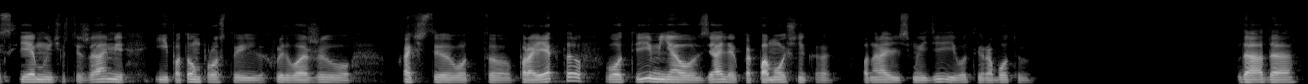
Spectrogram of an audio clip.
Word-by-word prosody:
схемами, 115 -1 +1
чертежами 115 +2 -1 0.3
и 110 -1 -2
потом 120 0 0
просто 115 0 -4
их 100 -1 -4
предложил 105 -1 -1 0.4
в - - -31
качестве 110 -2 0
вот, 105 0 -4
э, 100 -3 -2
проектов. 135 +9 +3 0.2
Вот. 115 +1 0
И 130 +4 +3
меня 115 -4 +4
вот 105 -2 +1
взяли 110 +2 +2
как - - -4
помощника. 105 -2 0 0.3
Понравились 105 -1 -1
мои 105 -1 -2
идеи, 120 +4 -3
и 105 - 0
вот 110 +2 -5
я 100 - -3
работаю. 100 -1 -4 2.0
Да, 110 0 +5
да. 110 0 +2
110 Hz, 130 wpm, -26 LUFS, 105-115 Hz, 2.0 s, Да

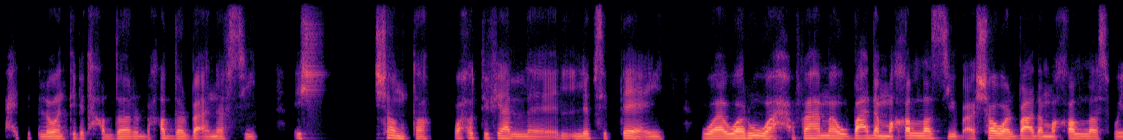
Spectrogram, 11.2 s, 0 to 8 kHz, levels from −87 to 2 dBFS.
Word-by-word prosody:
حتّة - - -16
اللي 115 0 -1
هو 120 - +4
أنتِ 120 +1 -6
بتحضّر 120 +1 -3
باحضّر 115 +1 -3
بقى 110 +1 -1
نَفسي، 115 -1 -6 0.4
الش 125 0 -7 0.4
الشنطة 120 -6 -1 0.2
وأحُط 130 0 -4
فيها 130 +1 -1
ال 115 -2 -2
اللبس 125 +3 -5
بتاعي 115 -4 -1 0.4
و 125 - -4
واروح، 130 +1 +4
فاهمة؟ 135 +1 +1
وبعد 130 +2 +3
امّا 125 -4 +3
اخلّص 135 -1 +1
يبقى 115 +1 -3
shower 135 0 +5
بعد 125 +1 +4
امّا 115 -2 +1
اخلّص 120 0 0
و 110 -1 -4
125 Hz, 145 wpm, -23 LUFS, 115-130 Hz, 0.4 s, shower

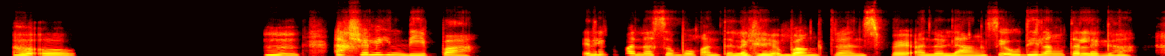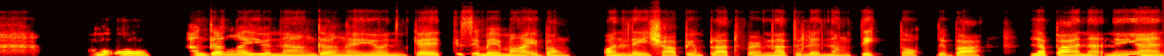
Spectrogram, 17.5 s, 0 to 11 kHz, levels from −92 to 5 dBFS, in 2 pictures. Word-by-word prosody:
Oo. 275 -1 +2 1.4
Mm, 285 -1 0 0.3
actually 350 0 +4
hindi 255 -5 -1
pa. 200 -7 -1 0.8
Hindi 295 +2 0
ko - - -41
pa 310 - +4
nasubukan 285 -4 -2
talaga 255 -1 +2
'yong 270 -2 +3
bank 245 -1 +5
transfer, 220 -1 -1
ano 270 +2 0
lang, 215 -2 +1
COD 300 +5 +1
lang 300 -1 +1
talaga. 250 -4 +1 1.0
Oo, 305 -4 +2 0.3
hanggang 310 +2 +3
ngayon, 255 -3 +1
ah, 225 0 0
hanggang 245 0 0
ngayon 205 -3 -1
kahit 215 -2 +2
kasi 240 +4 -2
may 265 -1 +3
mga 215 -1 +1
ibang 205 -1 -1 0.3
online 200 -1 0
shopping - - +2
platform 190 +2 -1
na 235 0 +2
tulad 205 -3 -2
ng 190 0 -5
TikTok, 260 -5 -1 0.2
'di - - -4
ba? 190 0 +3 0.4
Lapana 200 -3 +4
na 215 - -2
'yan. 220 +1 +2
245 Hz, 140 wpm, -25 LUFS, 210-280 Hz, 1.4 s, bank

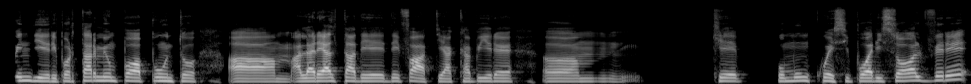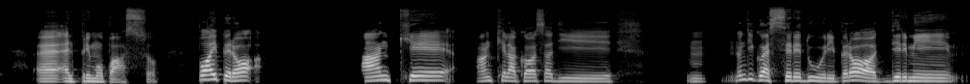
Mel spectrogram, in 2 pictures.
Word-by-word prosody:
Quindi 175 -4 +1
riportarmi 160 +5 0
un 165 -3 -2
po' 165 -1 +2
appunto 155 -2 0 0.3
a 135 0 +3
mhmm, 130 -1 -8
alla 145 +1 +3
realtà 155 +1 +4
de 150 0 0
dei 150 +2 -5
fatti 145 0 0
e - - 0
a 130 - -2
capire, 145 +2 -4 0.3
uhm, 140 -1 -5 0.7
che 155 -1 -4 0.2
comunque 160 +1 -2
si 150 +2 -5
può 155 +1 +3
risolvere, 175 - -1 0.3
è 140 0 +2
è - - +1
il 135 -2 -1
primo 140 -3 0
passo. 110 - -5 0.3
Poi 225 +2 +7
però, 190 -3 +4
a - - -15 1.0
anche 195 +1 +2 0.2
anche 165 +4 -4
la 165 -2 +1
cosa 165 +1 -2
di 140 -3 -5 0.7
mhmm, 140 0 -11 0.3
non 205 +4 -4
dico 225 -4 0
essere 180 -1 +2
duri, 155 -4 -1
però 165 -1 +5
dirmi, 155 +1 0
mhmm - - -14
155 Hz, 130 wpm, -22 LUFS, 140-175 Hz, 1.0 s, Poi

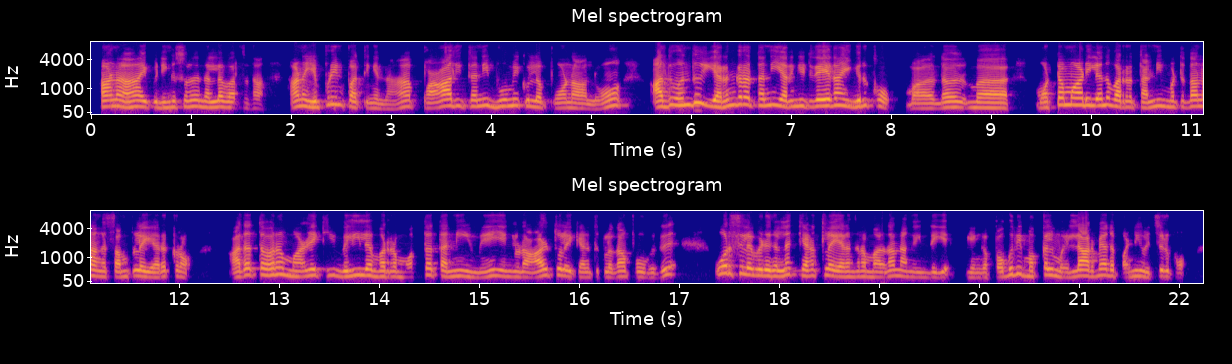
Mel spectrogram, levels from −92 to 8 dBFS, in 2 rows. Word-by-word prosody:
ஆனா, 220 +1 +4 0.2
இப்ப 190 -1 -5
நீங்க 190 +2 -3
சொன்னது 210 -1 -2
நல்ல 190 +2 +2
வார்த்தை 185 -2 -3
தான். 155 - -8 0.3
ஆனா 220 +1 +4
எப்படின்னு 275 +7 -3
பார்த்தீங்கன்னா, 150 -6 -6 0.3
பாதி 230 +7 +5
தண்ணி 230 +3 -1
பூமிக்குள்ள 225 -3 -2 0.2
போனாலும், 170 - -2 0.4
அது 210 +5 +3
வந்து 270 +6 +2 0.2
இறங்குற 265 +8 +4
தண்ணி 255 +2 +1
இறங்கிட்டே 225 +2 +5
தான் 255 -2 +4
இருக்கும். 220 -5 -5 0.2
ம - - -5 0.2
அதாவது 185 +3 0
ம - - +1 0.6
மொட்டை 185 +9 +2
மாடியிலேருந்து 255 -1 +4
வர 200 -2 +2
தண்ணி 205 +6 -1
மட்டும் 205 +1 -5
தான் 220 -1 +3
நாங்க 180 -3 -2
சம்பில 185 +3 +1 0.2
இறக்குறோம். 180 - -6 0.4
அதை 235 - +2
தவிர 230 +2 +3 0.2
மழைக்கு 215 +4 -1
வெளியில 220 +4 +1
வர 185 -1 -1
மொத்த 230 +6 -4
தண்ணியுமே 180 -2 -4
எங்களோட 175 -3 -3
ஆழ்துளை 220 -3 0
கிணத்துக்குள்ள 165 0 -7
தான் 185 - -5
போகுது. 155 +4 -5 0.5
ஒரு 290 - +3
சில 275 - -2
வீடுகள்ல 205 +1 +3
கிணத்தில 215 +2 0
இறங்குற 180 +1 -3
மாரி 165 -1 -1
தான் 200 -1 -2
நாங்க 175 -3 -6
இந்த 160 +1 -10
எ - - -11 0.3
எங்க 155 +1 -9
பகுதி 240 +8 -2
மக்கள் 225 +6 -1
ம - - -5
எல்லாருமே 205 +2 +4
அத 205 - -2
பண்ணி 190 +4 -5
வச்சிருக்கோம். 375 - -7
205 Hz, 170 wpm, -18 LUFS, 180-230 Hz, 0.6 s, பாதி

